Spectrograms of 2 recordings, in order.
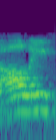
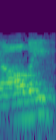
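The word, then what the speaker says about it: א: So the Aleph is silent, and then we have the Bet.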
